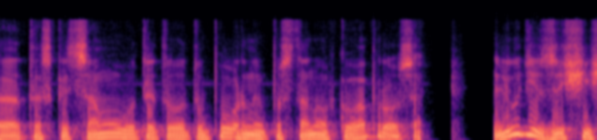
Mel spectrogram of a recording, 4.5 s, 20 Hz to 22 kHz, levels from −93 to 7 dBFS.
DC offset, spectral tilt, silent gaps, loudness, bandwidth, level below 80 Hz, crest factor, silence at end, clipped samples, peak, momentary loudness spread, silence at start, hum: under 0.1%; -6.5 dB/octave; 3.60-3.70 s; -18 LUFS; 12.5 kHz; -40 dBFS; 10 dB; 0 s; under 0.1%; -8 dBFS; 6 LU; 0 s; none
